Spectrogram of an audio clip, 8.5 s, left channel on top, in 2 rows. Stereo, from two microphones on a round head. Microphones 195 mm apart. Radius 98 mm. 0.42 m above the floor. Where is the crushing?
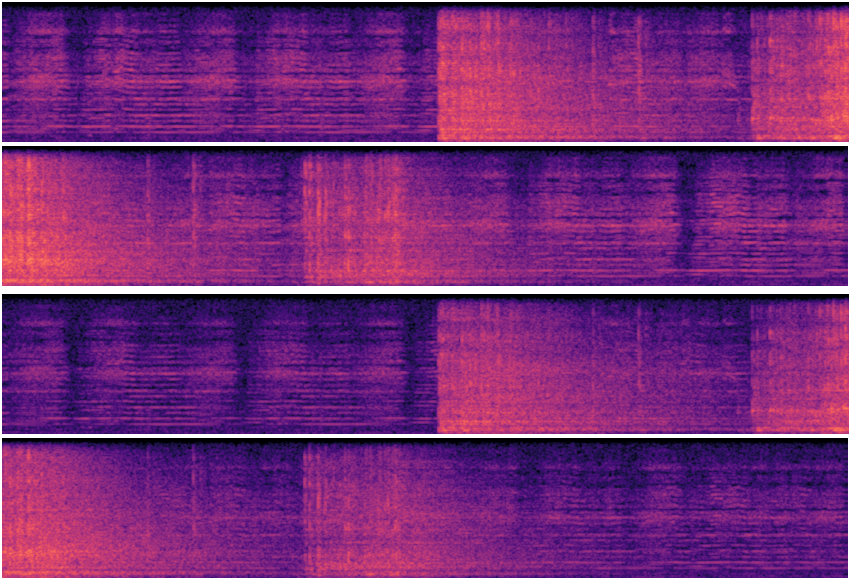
25° left (ahead or behind), 4 m.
